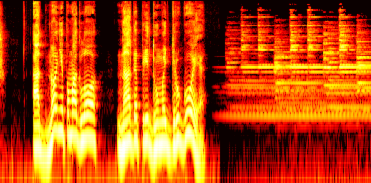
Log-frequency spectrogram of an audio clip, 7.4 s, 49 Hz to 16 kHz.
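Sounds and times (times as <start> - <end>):
speech: 0.7 - 4.2
church bells ringing: 4.4 - 7.4.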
